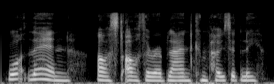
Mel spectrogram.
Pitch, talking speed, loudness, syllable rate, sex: 190 Hz, 155 wpm, -17 LUFS, 5.5 syllables/s, female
